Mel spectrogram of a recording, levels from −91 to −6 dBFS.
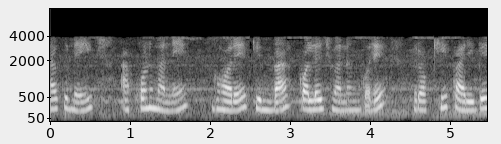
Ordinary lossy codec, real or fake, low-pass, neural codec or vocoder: AAC, 16 kbps; fake; 7.2 kHz; vocoder, 44.1 kHz, 128 mel bands every 256 samples, BigVGAN v2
